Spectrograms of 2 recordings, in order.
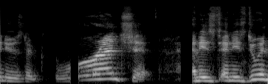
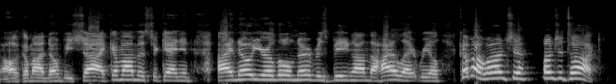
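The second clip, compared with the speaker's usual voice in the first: taunting tone. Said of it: "he doesn't say anything".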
